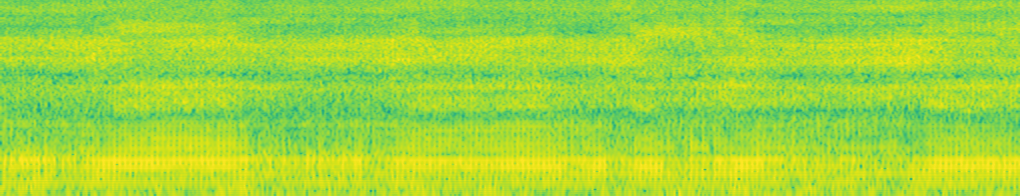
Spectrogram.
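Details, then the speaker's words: Microneedling pen running over the posterior neck, under the ears and along a lateral line during neck rejuvenation with stem cell growth factors: steady electric buzz and hum. "I really try to make sure that when I'm doing the neck we're doing the posterior neck as well and underneath your ears and we do a lateral line"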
